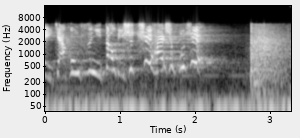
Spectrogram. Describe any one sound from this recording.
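A woman speaks sharply and insistently, close by.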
